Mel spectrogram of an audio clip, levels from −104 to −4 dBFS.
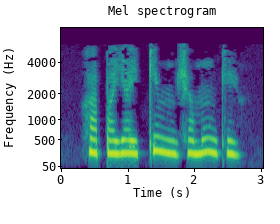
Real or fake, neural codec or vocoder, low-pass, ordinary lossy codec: real; none; 7.2 kHz; MP3, 24 kbps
